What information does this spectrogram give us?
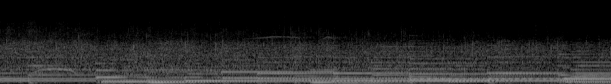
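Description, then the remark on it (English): An audience gives a hand clap of praise to Jesus, clapping steadily in a dense, continuous wash of hand claps, while sustained keyboard chords shift underneath throughout. “Would you give him a big hand clap of praise right now?”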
